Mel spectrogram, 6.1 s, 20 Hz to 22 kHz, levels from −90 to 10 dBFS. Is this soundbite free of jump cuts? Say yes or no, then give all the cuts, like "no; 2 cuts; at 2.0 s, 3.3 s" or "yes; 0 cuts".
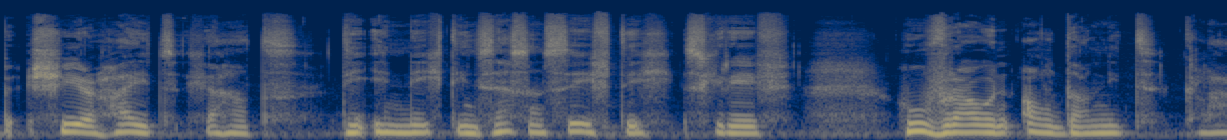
yes; 0 cuts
